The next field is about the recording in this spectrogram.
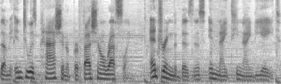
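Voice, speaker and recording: Music plays in the background as a man speaks at a very fast pace with lively intonation. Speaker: wrestling show host. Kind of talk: TV tribute narration.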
